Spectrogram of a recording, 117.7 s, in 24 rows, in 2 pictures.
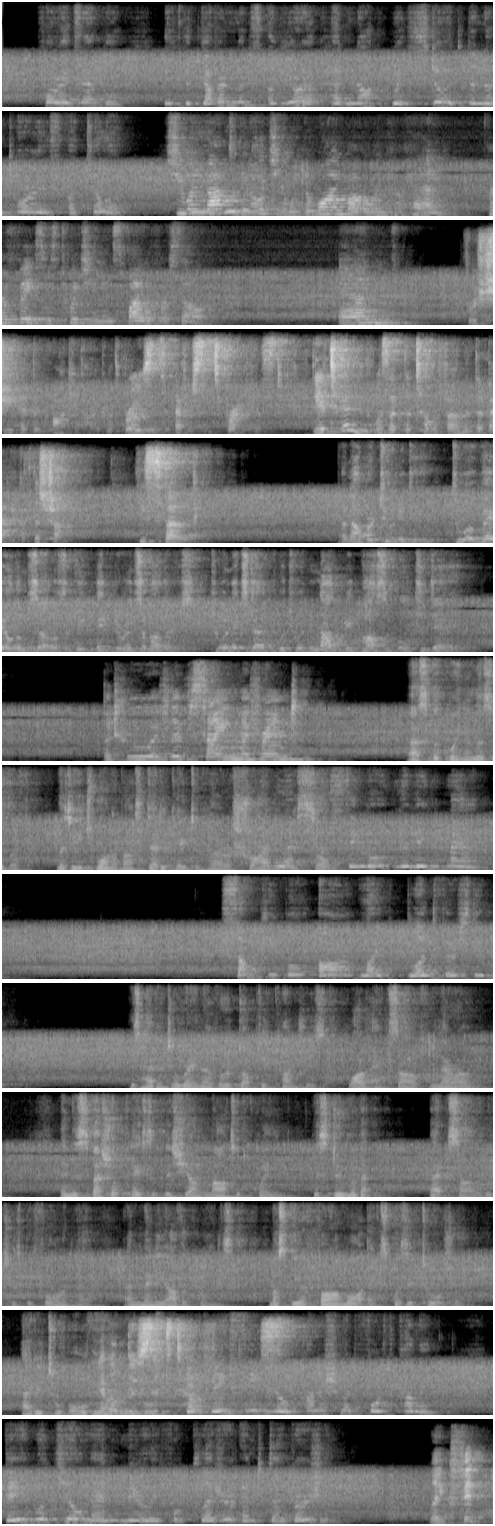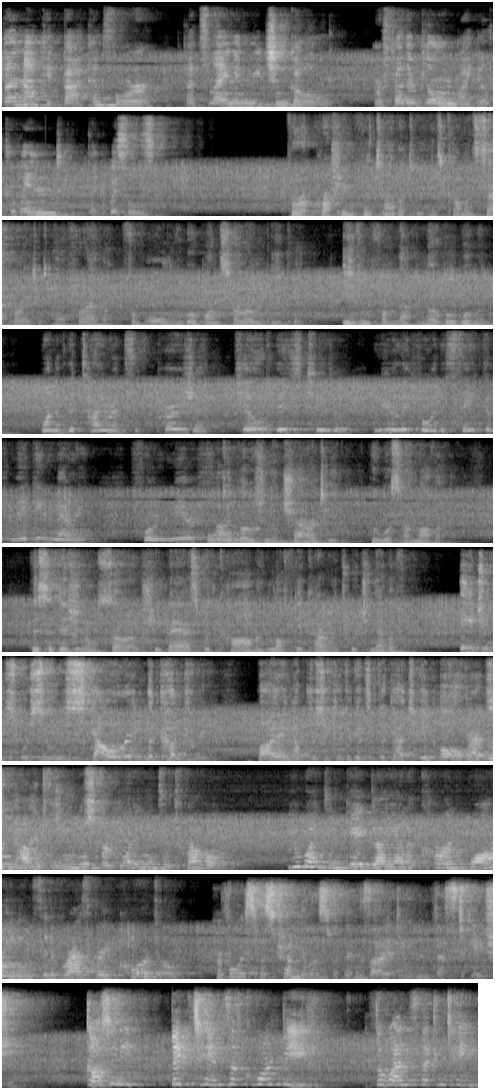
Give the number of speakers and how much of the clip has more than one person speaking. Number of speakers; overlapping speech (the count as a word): six, about 5%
